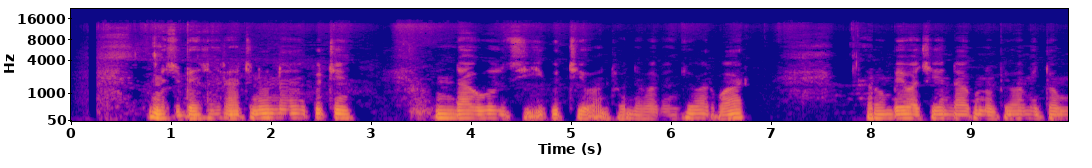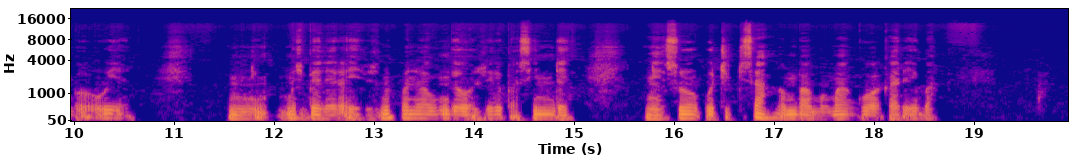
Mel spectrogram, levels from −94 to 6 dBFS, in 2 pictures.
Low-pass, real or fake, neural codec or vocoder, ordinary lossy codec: 14.4 kHz; real; none; Opus, 64 kbps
